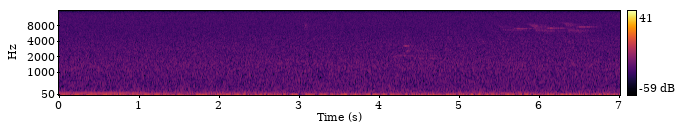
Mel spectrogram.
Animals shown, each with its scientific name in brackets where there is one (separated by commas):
Blackburnian Warbler (Setophaga fusca)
